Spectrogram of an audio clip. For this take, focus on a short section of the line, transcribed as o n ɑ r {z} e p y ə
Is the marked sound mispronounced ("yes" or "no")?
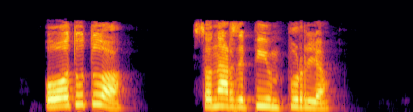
no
